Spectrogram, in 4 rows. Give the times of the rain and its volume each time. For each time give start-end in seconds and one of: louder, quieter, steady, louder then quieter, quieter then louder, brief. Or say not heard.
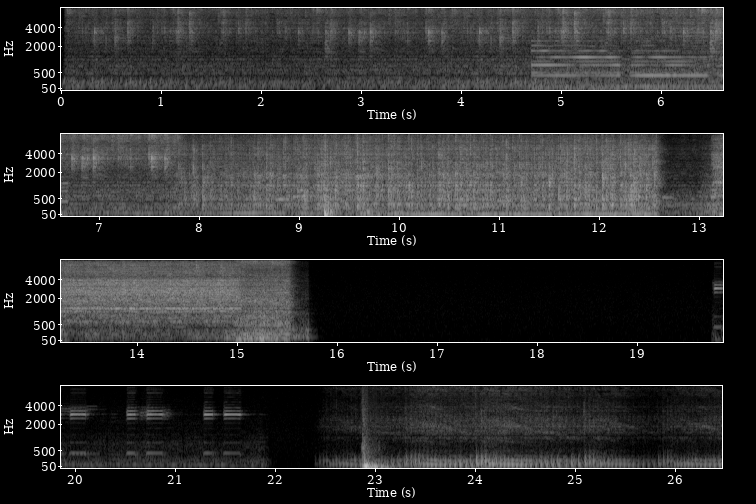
0.0-15.6 louder.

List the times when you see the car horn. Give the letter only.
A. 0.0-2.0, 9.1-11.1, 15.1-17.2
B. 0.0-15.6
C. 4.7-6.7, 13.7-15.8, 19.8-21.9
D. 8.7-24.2
C.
